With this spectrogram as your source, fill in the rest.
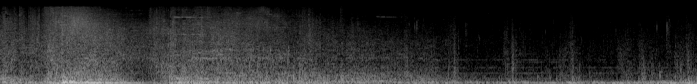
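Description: Game combat effects whoosh and clash.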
